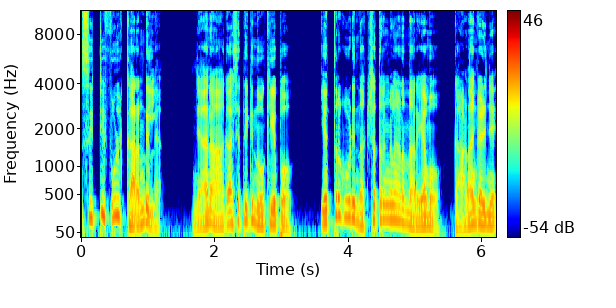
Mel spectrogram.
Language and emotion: Malayalam, surprised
